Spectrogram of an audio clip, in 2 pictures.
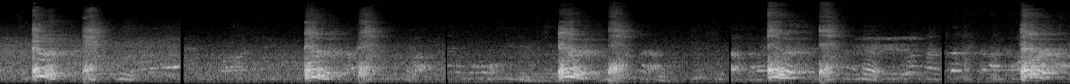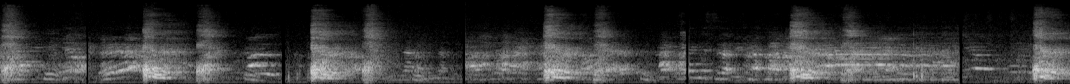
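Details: Adult persistent cough: repeated quick pairs of harsh bursts with voiced groans between, for twenty seconds.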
